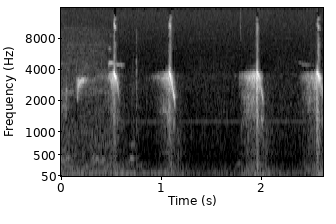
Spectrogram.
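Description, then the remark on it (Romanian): A child's voice imitates a baby squirrel with four sharp, high-pitched squeaks, spaced about half a second apart, with no talking in between. “Păi și cum face puiul de veveriță?”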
